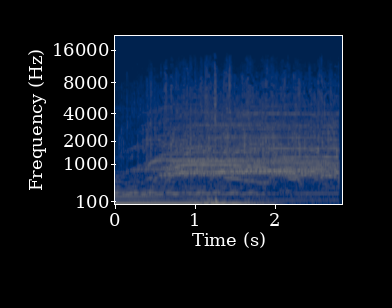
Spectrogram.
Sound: cheers and applause

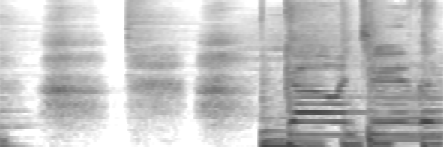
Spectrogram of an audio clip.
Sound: exhaling; inhaling; exhaling

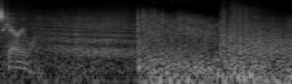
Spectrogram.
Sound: explosions

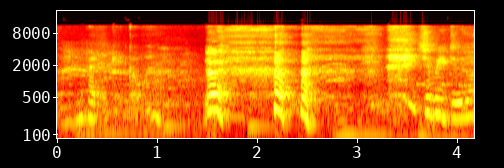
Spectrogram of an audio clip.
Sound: laughs

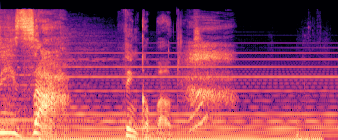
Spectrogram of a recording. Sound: gasps

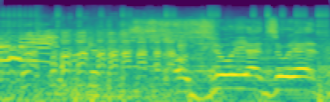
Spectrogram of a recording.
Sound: laughs

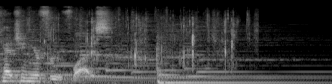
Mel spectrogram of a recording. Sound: dog licks jar

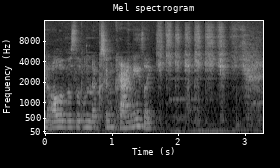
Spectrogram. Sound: mouth clicking

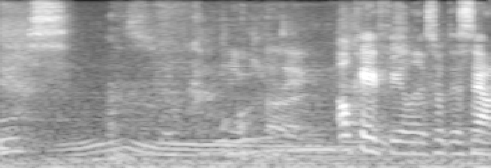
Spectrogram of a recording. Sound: Felix oohing

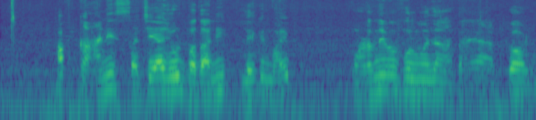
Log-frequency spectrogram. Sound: none

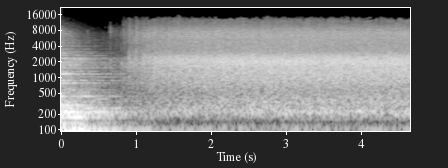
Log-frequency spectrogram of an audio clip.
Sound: audience clapping

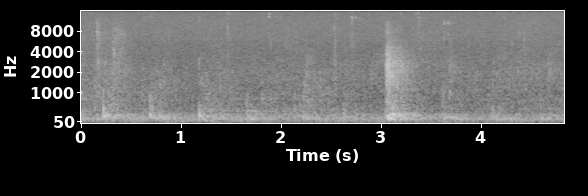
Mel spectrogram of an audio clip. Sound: foot steps moving

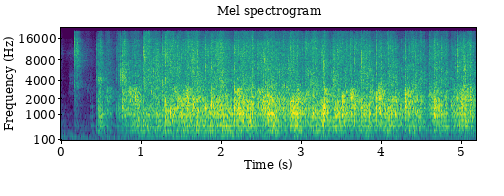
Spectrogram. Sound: audience clapping

